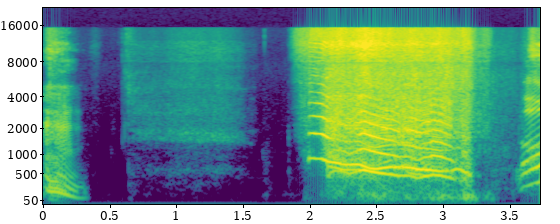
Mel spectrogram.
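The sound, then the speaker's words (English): A person's voice imitates an elephant trumpeting: one loud, strained, wavering blast of just over a second that bends slowly downward in pitch, between brief vocal sounds before and after. “I can make an elephant sound, but I don't know if it's great.”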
